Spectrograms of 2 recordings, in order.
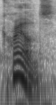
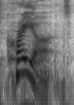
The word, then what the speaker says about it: crayons: The word is crayons, like Crayola, crayons.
